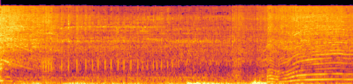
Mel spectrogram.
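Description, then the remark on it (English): A chainsaw used for cutting trees in municipal tree work in Gardner drones, idling with a steady buzz before its engine revs up sharply toward the end, with low thumps in between and no voices. “Michael Gagneau is too busy mowing grass, digging holes at the cemetery, or cutting trees, where I caught up with him”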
